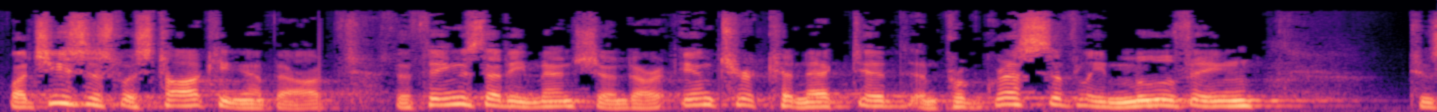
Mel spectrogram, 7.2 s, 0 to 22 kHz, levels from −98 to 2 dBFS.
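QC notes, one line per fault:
1.59 s and 3.59 s, gap between stream segments: hard-edged silences of about 5 ms and 14 ms, two seconds apart, matching 2-second segment boundaries where timestamps left a hole. Unlike a dropout, no sound is lost; everything afterwards simply plays slightly later.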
